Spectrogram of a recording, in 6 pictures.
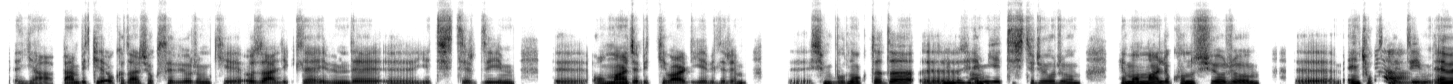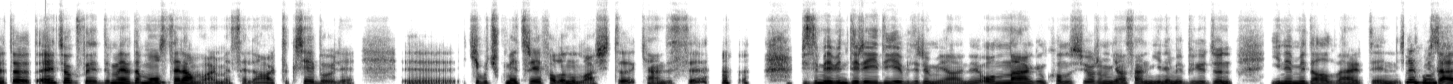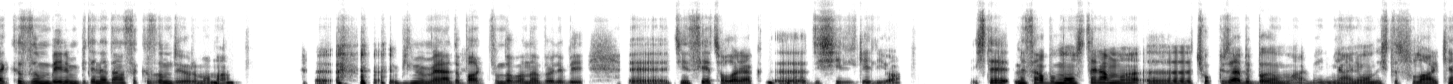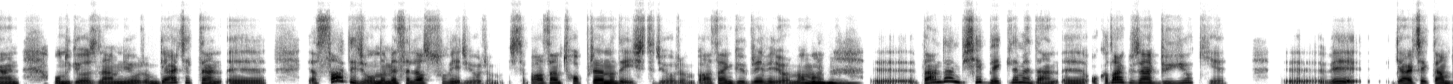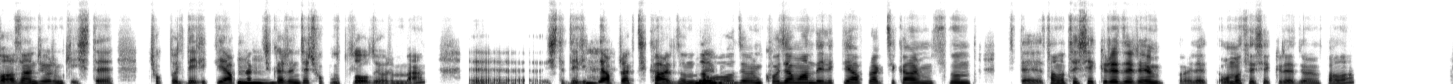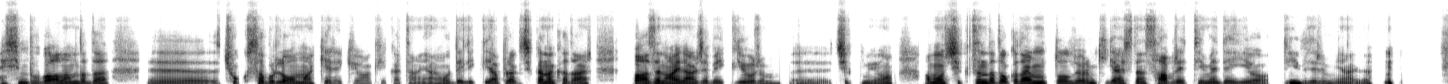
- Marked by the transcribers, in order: giggle; chuckle; other background noise; chuckle; chuckle; giggle
- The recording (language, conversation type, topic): Turkish, podcast, Doğa sana hangi hayat derslerini öğretmiş olabilir?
